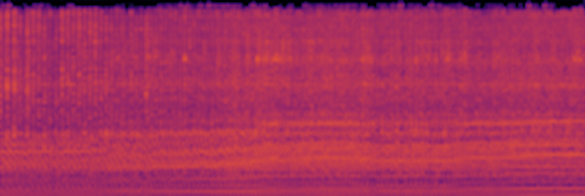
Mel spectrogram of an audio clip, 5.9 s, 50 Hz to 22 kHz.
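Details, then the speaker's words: Husqvarna trimmer after turning both screws counterclockwise and clamping loose fuel line: steady but unsettled idle with rough warble that never smooths; poor running despite 10–20 minutes of adjustment. "for the next 10 or 20 minutes I make more adjustments to it and things still don't get any better"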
